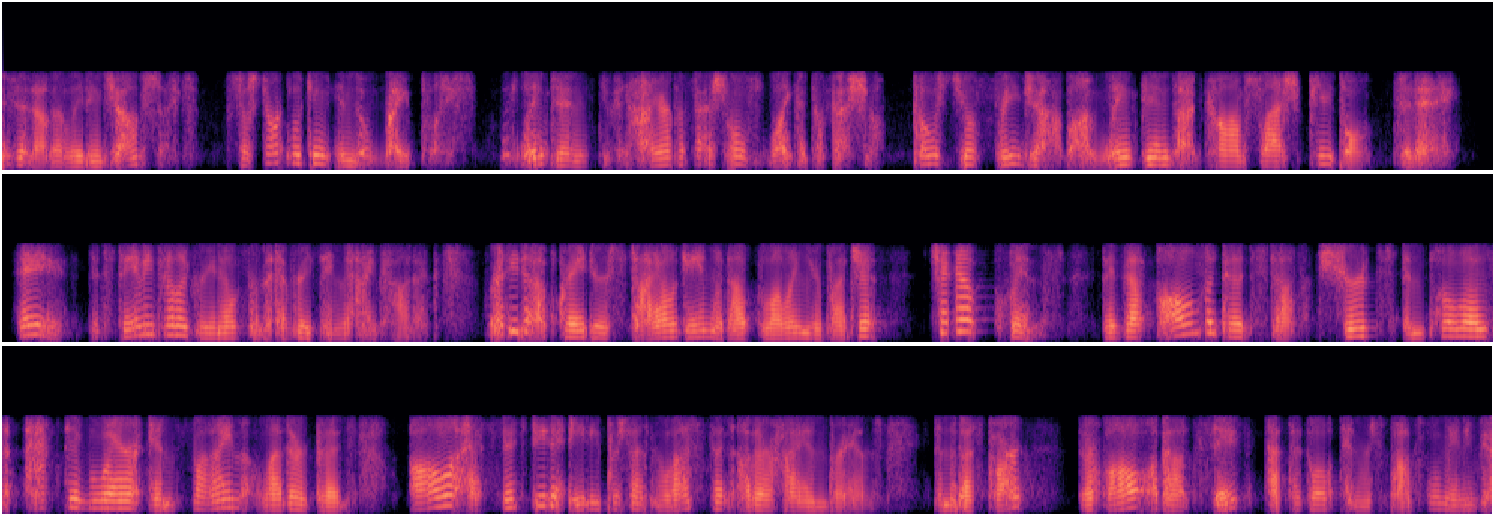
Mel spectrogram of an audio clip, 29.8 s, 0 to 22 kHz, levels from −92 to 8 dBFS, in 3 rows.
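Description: From start to finish the speech carries Speex codec damage, and it is heavy. The voice sounds hoarse, buzzy and close to robotic, which points to the lowest-rate, vocoder-like mode at roughly 2 kbps, where too few bits remain to model the excitation. The sound is also squeezed into a telephone-style band of about 200 Hz to 3.5 kHz. On a spectrogram, energy stops sharply near 3.8 kHz, and harmonics look smeared and noisy instead of cleanly striped.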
